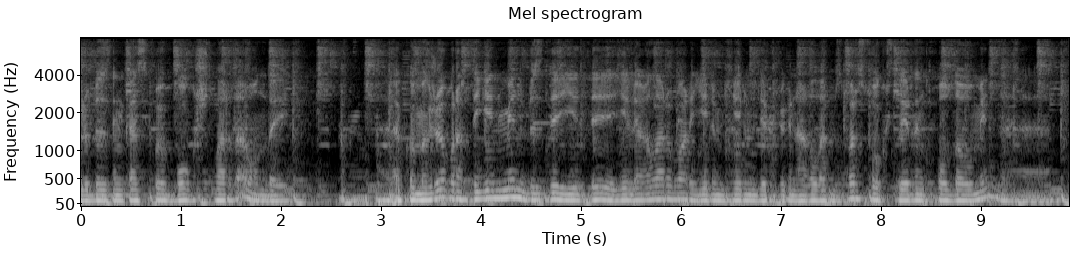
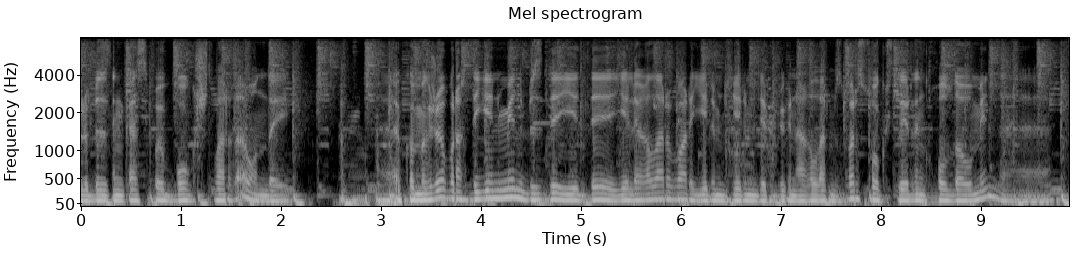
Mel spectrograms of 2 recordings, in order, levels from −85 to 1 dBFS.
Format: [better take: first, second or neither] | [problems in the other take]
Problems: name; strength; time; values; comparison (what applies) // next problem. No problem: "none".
second | room echo; dies away in 1.4 s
